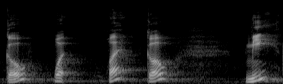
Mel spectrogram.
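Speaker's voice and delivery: incredulous squeaky rise on each word; disbelief, voice shooting up; astonished Moses. Acted. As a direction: Moses can't believe he's chosen. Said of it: "Moses is like".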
